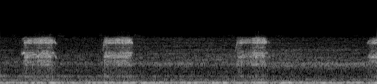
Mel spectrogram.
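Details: Owl bonding at the nest, 1:26 AM, December 29, 2014: four clipped, hoarse screeches spaced roughly a second apart, with a continuous low drone underneath.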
